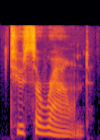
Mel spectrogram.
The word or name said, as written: to surround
